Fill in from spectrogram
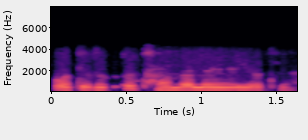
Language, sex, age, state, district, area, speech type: Bengali, female, 30-45, West Bengal, Dakshin Dinajpur, urban, conversation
